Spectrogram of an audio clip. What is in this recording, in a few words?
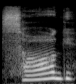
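"sag", Norwegian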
